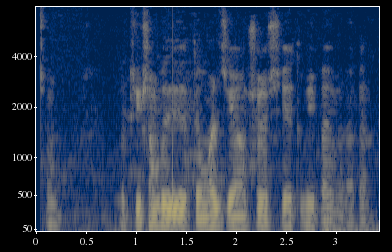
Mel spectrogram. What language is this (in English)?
Bangla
